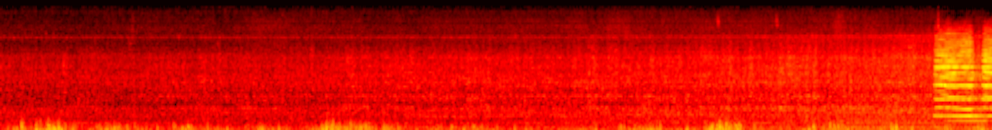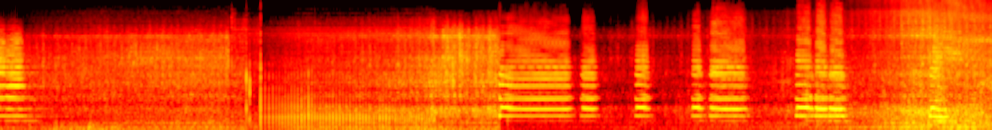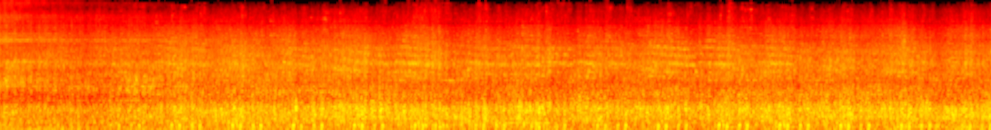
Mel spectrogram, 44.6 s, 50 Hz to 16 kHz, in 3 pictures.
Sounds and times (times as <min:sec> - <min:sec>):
Railroad car, train wagon: 0:00.0 - 0:44.6
Train: 0:00.0 - 0:44.6.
